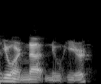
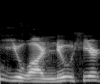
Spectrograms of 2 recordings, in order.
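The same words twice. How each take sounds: First: "not" set apart in "you are not new here"; stress on NOT. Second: "are" set apart in "you are new here"; stress on ARE. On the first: Player repeating what they heard, stressed "not" in "you are not new here". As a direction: lean on "not" to show what was heard. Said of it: "it sounded like you said you are not new here". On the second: Player checking what was said, stressed "are" in "you are new here". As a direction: lean on "are" as the correction. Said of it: "did you mean you are new here". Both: Real, not acted.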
